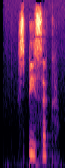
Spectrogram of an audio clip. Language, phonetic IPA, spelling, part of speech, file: Russian, [ˈspʲisək], список, noun, Ru-список.ogg
- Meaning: list, register, roll (register or roll of paper consisting of an enumeration or compilation of a set of possible items)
